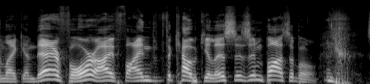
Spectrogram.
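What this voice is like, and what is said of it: Pompous British accent. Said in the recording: “I'm giving him a pompous British accent.”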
